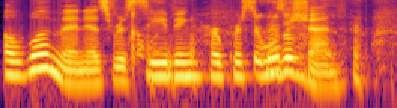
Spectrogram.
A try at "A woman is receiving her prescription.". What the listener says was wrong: A woman receiving 강세 뒤에 있어요. receive가 아니라 receive. 받다 이게 받다 이렇게 뒤에 있어 강세가 이렇게 들어가고요.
